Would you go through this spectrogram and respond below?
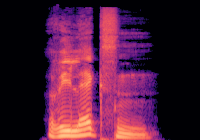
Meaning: to relax
- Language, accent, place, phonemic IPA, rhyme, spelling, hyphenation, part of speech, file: German, Germany, Berlin, /ʁiˈlɛksn̩/, -ɛksn̩, relaxen, re‧la‧xen, verb, De-relaxen.ogg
